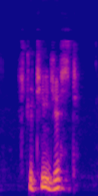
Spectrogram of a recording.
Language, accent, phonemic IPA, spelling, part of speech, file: English, Southern England, /ˈstɹætəd͡ʒɪst/, strategist, noun, LL-Q1860 (eng)-strategist.wav
- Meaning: A person who devises strategies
